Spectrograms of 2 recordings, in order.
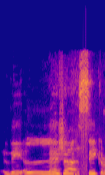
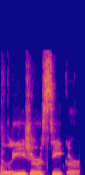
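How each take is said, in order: First: It is said in an Australian accent. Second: It is said in an American accent. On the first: "as we say in Australia" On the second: "or in America, they say"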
